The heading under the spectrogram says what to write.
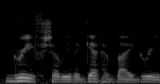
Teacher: The real problem with that line is there are only 3 beats in it. You can make the alliteration work, although it shouldn't alliterate on the last syllable, or on the last beat. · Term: only 3 stresses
